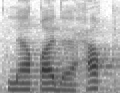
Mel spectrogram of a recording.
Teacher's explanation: ملاحظة أخرى، اهتمي بالقاف بالقلقلة، أو فهنا لقد، هذه حرف من حروف التفخيم القاف، لقد حق القول، القاف ما كانت مفخمة بما يكفي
